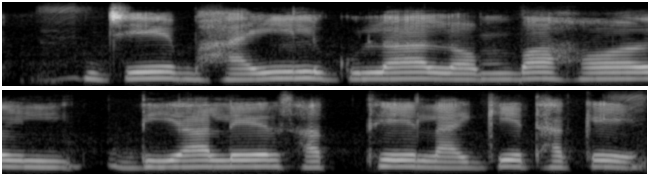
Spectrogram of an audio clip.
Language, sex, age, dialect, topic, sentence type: Bengali, female, 41-45, Jharkhandi, agriculture, statement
